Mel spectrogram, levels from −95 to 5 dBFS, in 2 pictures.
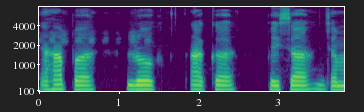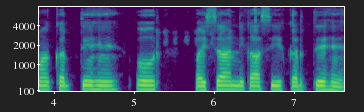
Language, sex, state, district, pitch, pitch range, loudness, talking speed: Hindi, male, Bihar, Lakhisarai, 145 Hz, 140-150 Hz, -19 LUFS, 100 wpm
